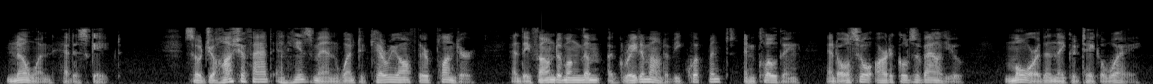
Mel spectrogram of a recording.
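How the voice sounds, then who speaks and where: Deep-voiced man narrating scripture. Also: expressive, slightly rough, no echo. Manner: measured, solemn reading. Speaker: narrator of an audio Bible. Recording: dull lo-fi audio with faint music.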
